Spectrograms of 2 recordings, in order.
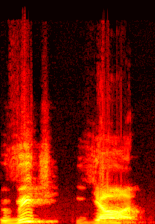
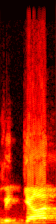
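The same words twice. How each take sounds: First: The cluster is said with a clear 'j' sound. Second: The cluster is said without a clear 'j' sound. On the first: This is the pure Sanskrit pronunciation. "संस्कृत में इसका शुद्ध उच्चारण" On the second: This is the everyday way people say it. "आमतौर पर तो विज्ञान बोल लेते हैं"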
